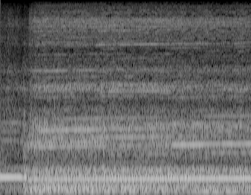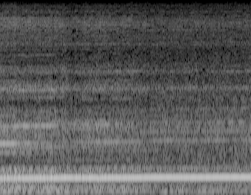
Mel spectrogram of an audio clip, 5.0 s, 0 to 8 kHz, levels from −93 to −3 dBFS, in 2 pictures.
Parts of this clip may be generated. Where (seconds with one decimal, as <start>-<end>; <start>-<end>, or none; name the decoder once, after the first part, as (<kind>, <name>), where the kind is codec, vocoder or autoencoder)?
none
